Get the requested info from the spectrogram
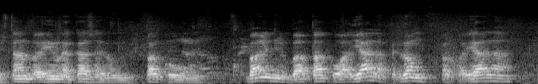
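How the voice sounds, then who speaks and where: At a moderate pace, a man speaks at medium pitch with ordinary pitch variation. Audible room echo and noticeable background noise fill the recording. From Petén, Guatemala (San Andrés). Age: 80s+. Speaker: brother of honoree, interviewee. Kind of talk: radio interview, reminiscing.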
